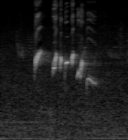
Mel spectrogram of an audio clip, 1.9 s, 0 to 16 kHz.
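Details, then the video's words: Red-whiskered bulbul delivering a long multi-note song for training young birds; a rapid phrase of about seven bright, liquid whistled notes, the final one slurring downward, over low background hiss. "Luyện chào mào Hót Nhiều Giọng âm 7-8-9-10 cực dài/Ép chào mào non,má trắng học giọng hiệu quả"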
